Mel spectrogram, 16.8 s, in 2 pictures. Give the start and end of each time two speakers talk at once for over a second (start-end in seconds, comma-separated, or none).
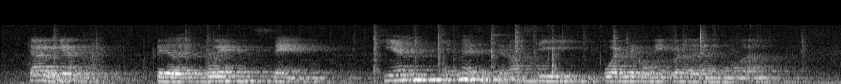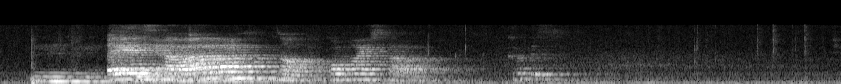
9.5-10.9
